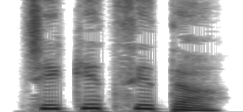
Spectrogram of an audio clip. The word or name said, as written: ಚಿಕಿತ್ಸಿತ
